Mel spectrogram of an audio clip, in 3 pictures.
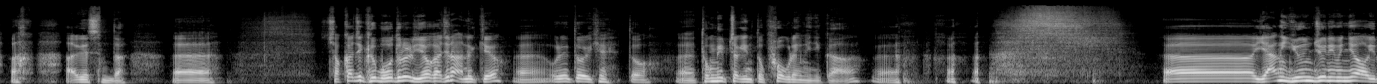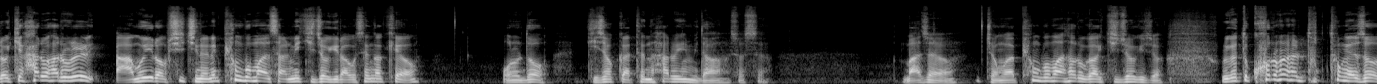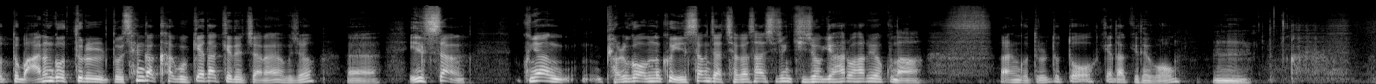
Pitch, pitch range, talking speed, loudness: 130 Hz, 110-155 Hz, 265 characters per minute, -16 LUFS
